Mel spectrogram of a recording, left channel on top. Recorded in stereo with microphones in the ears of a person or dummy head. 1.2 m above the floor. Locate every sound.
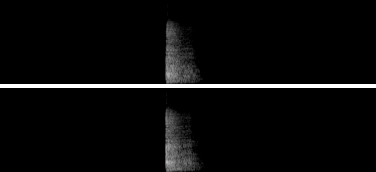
1.7 s hammering: 80° right, 4.5 m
